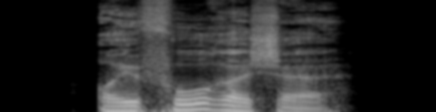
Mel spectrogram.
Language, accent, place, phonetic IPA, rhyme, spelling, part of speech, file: German, Germany, Berlin, [ɔɪ̯ˈfoːʁɪʃə], -oːʁɪʃə, euphorische, adjective, De-euphorische.ogg
- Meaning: inflection of euphorisch: 1. strong/mixed nominative/accusative feminine singular 2. strong nominative/accusative plural 3. weak nominative all-gender singular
